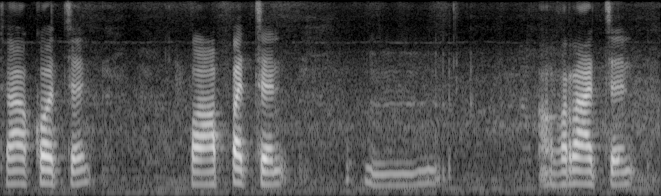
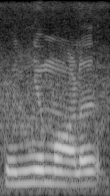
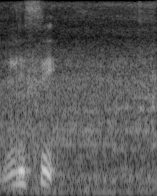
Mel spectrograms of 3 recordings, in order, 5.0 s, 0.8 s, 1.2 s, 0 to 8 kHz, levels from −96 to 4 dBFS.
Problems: none marked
